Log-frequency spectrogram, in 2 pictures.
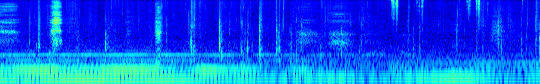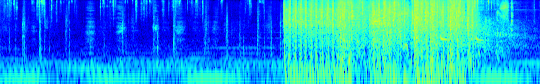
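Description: Film shootout: scattered gunshots over a low, steady music drone. About twelve seconds in comes a sudden burst of rapid gunfire lasting about three seconds, the loudest part.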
